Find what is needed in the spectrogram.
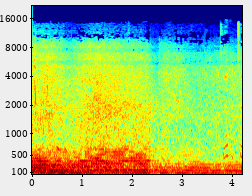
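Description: Steady low drone of a motor vehicle's engine, easing off a little past halfway.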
